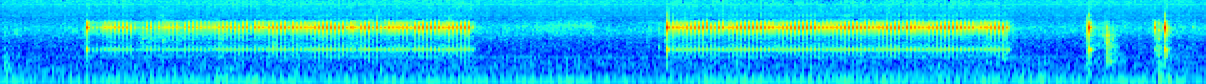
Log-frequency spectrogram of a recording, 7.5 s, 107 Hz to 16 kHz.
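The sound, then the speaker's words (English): A telephone rings twice over the line, calling a husband's office at a Murray Hill number. Two long, steady electronic ring bursts come with a pause between, heard a bit thin, followed by faint clicks at the end. “Ringing Murray Hill 70093.”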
